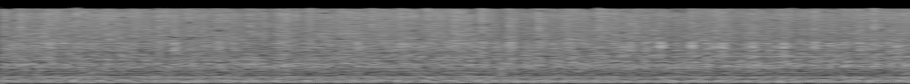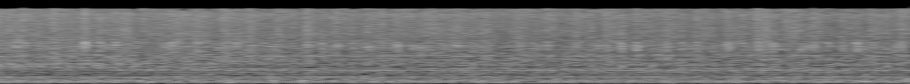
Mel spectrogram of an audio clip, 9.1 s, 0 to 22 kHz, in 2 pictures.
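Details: Toyota 2C diesel engine clattering at idle with an uneven, shaky beat of roughly eighty pulses a minute that never settles; rough idle, cause suspected, not confirmed.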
